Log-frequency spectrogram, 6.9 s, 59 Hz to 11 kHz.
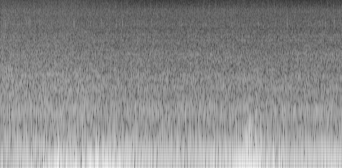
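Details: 1977 Corvette L-48 350 V8, Quadrajet carburetor, cold start after tune-up, timing fix and vacuum leak repairs: steady deep fast idle with choke kicked down to 1100 RPM, one brief swell. Normal cold fast idle.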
